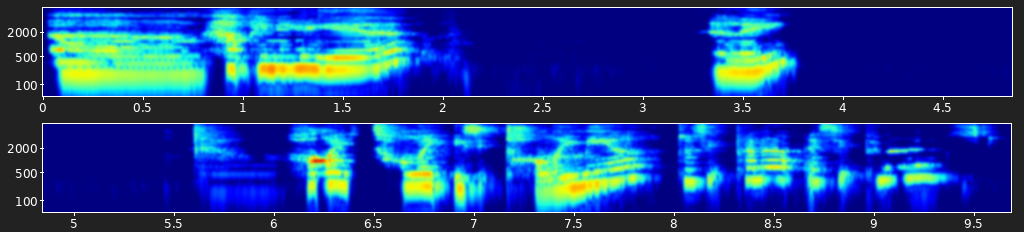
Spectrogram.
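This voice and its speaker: A woman's voice: on the high side, expressive, takes it slowly, long pauses, poor audio. A woman hosting a casual live stream from home, chatting on at length and answering viewers' comments. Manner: rambling, chatty, waffles on. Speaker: live-streaming channel host.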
